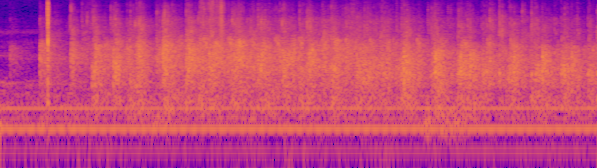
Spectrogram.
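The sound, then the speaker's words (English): A church audience breaks into steady applause during a sermon, a dense wash of many hands clapping that starts abruptly and holds at an even level, with a faint low hum running underneath. “Well, I didn't do that for applause.”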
